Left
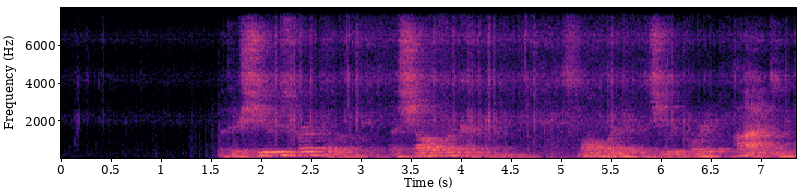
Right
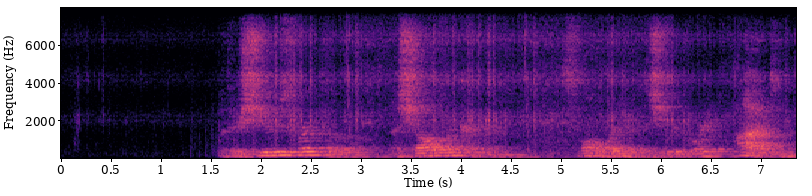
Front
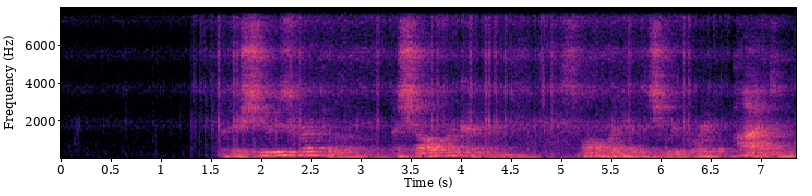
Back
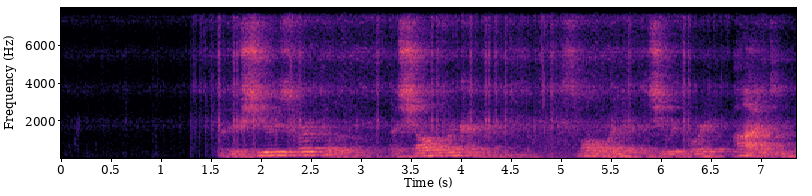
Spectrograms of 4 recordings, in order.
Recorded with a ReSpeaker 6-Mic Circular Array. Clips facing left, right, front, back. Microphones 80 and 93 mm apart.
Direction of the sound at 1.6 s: 140° left.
